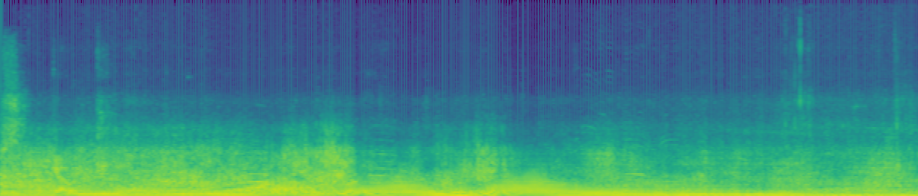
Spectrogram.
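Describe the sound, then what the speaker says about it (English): A propeller aircraft at an airshow drones loudly overhead, its engine tone rising and falling in pitch as it passes, with steady wind and crowd noise and a voice talking under it. "Hear the propeller there beating the air into submission."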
